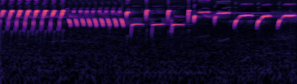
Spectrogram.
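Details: Male white canary producing motivational song for other birds: rapid repeated upslurred chirps, a lower rolling phrase, then spaced hooked whistles that rise and level off.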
